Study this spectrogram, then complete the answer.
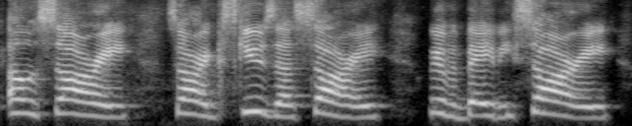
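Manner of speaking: hammed-up sorry-sorry as they squeeze past; mock apologetic parent.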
